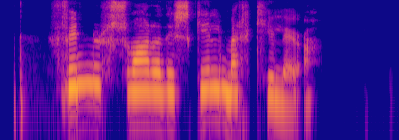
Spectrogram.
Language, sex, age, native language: Icelandic, female, 18-19, Icelandic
